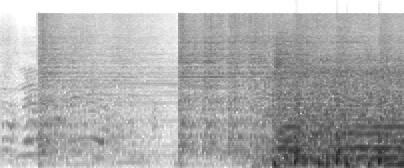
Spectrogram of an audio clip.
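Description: A punk rock band starting a song live: opening guitar chords ring out first, then nearly three seconds in the drums and bass come in and the whole band plays loudly.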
